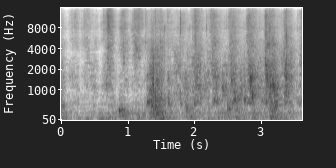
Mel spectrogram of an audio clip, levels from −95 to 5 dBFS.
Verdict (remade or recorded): remade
